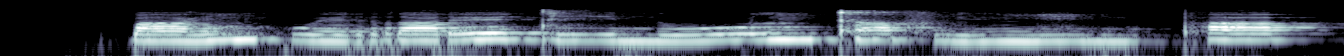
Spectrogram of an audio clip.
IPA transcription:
k͡p a˨ ɣ ĩ˦ kʷ eː˨ r a˦ ɾ eː˦ d iː˨ n uː˨˦ l ĩ˦ kʼ ã˦ f i˨ j ĩ˨ ɣ i˨ m ɪ˨ pʰ a˦

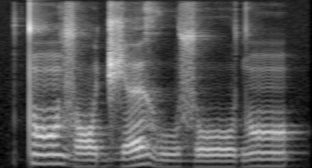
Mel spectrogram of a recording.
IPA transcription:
t ɔ̃˧ z ɔ˨ d͡ʒ ɛ˨˦ ɣ u˨ z oː˨ d ɔ̃˧

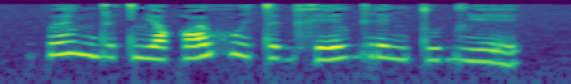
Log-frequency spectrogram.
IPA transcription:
p ɘ l n d ɘ t lʲ e qʷ ɘ xʷ i t ɘ ɡ x e l ɡ r e ŋ tʷ ɨ ɡ lʲ e

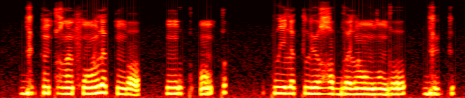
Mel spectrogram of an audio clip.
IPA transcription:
ɡ ʉ k œ̃ k ʁ œ̃ f ɔ̃ l œ k ŋ ɔ | ŋ o k ʔ ɔ̃ k | kʷ i l œ k l ʉ ʁ ɔ ɡʷ œ l ɔ̃ ɡ ɔ̃ ɡ o | ɡ ʉ k

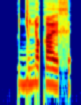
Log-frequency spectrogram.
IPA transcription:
ɟ ʊ ɲ ʊ q ɛ x

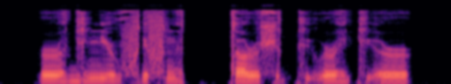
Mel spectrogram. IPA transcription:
ɹ ə̤ ɡʲ ə̤ nʲ ɹ ṳ f ɾʲ ə f n ə̤ tː ʌ ɹ ʃ ə̰ kʲ ṵ ɹ e̤ kʲ ə̰ ɹ

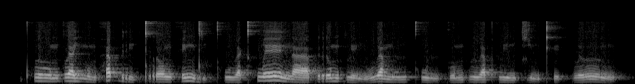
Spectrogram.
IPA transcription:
pʰ l oː˧ m k l a˧ j m o˩˦ m h a˥˩ p̚ r i˨˩ ʔ t r ɔː˧ ŋ h e˥˩ n d i˨˩ ʔ kʰ w u˧ a̯ kʰ w ɛː˥˩ n aː˧ p r o˥˩ m k l e˨˩ n w u˥˩ a̯ m ɯː˦˥ kʰ w ɯː˨˩ k o˦˥ m p l u˦˥ a̯ pʰ l i˧ n t͡ɕ i˨˩ n kʰ e˨˩ k̚ p l ɤː˥˩ ŋ

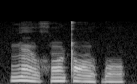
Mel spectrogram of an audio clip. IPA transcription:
ŋ ɛ̃˦˨ ʊ̯ x õ˦ ʈ ɔ̃˦˨ ʊ̯ ɓ o˧

